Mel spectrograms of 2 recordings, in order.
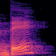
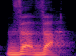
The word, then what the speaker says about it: the: But the very next day, vamos a analizar la pronunciación, but the, que no sea de, the. La TH, very, esa palabra, yo tenía muchos problemas con esa palabra, very, que no sea very, no.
